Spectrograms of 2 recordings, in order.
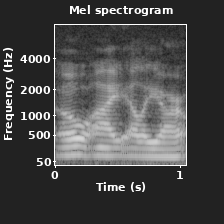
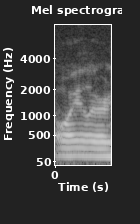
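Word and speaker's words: Euler: He pronounced like like O I L E R Oiler. Some people might say Uler, but it's Oiler.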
